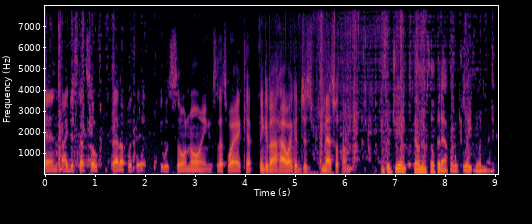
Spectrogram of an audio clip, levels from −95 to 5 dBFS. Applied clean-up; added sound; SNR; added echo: classical method spectral subtraction.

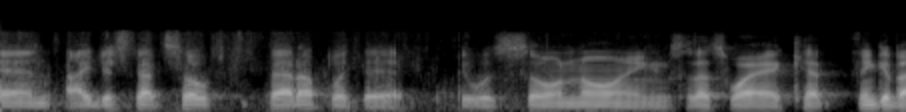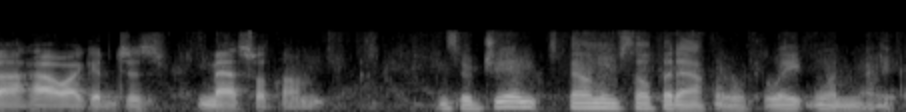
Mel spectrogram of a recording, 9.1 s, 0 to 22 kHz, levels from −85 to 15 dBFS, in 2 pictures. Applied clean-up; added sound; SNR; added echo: neural separator model SepFormer DNS4.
